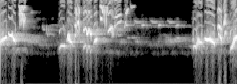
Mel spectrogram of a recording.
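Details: Melodious Common Blackbird strophes: warbled low notes run into dense high squeaks, with a faint thin whistle in a quiet gap before the next burst of song.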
